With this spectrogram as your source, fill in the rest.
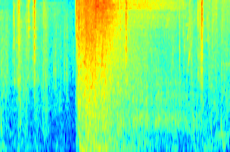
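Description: A gun fires a single loud shot that rumbles away.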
